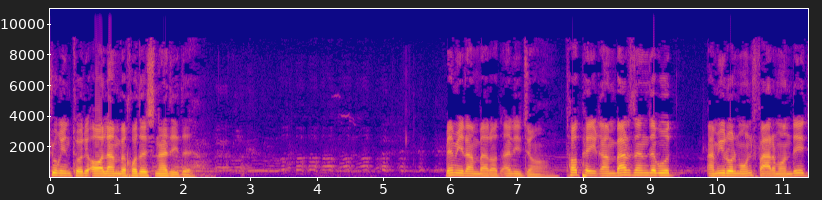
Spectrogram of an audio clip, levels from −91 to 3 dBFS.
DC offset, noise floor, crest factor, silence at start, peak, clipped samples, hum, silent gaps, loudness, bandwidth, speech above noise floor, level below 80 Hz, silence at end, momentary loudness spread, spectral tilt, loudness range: under 0.1%; -48 dBFS; 16 dB; 0 s; 0 dBFS; under 0.1%; none; none; -15 LUFS; 9.4 kHz; 33 dB; -48 dBFS; 0 s; 10 LU; -6.5 dB/octave; 8 LU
